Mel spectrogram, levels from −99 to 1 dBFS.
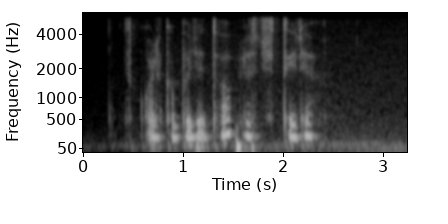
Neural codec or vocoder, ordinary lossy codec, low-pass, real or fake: none; AAC, 48 kbps; 5.4 kHz; real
